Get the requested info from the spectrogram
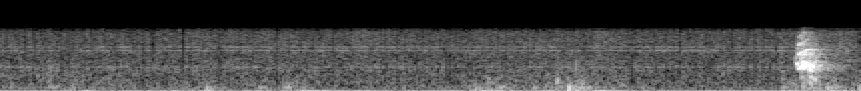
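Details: A newly adopted female Boston Terrier, discovering her reflection in a mirror, gives a single sharp bark after a few quiet seconds while her owner talks to her.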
